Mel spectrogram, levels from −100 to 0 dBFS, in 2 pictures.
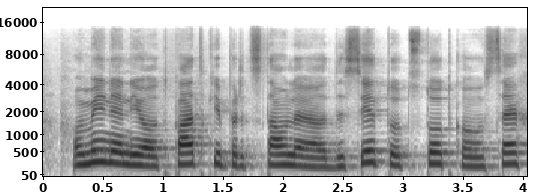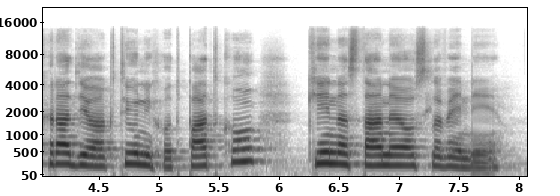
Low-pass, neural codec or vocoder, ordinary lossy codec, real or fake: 14.4 kHz; autoencoder, 48 kHz, 128 numbers a frame, DAC-VAE, trained on Japanese speech; none; fake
